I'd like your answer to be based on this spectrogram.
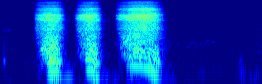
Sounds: Sniff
